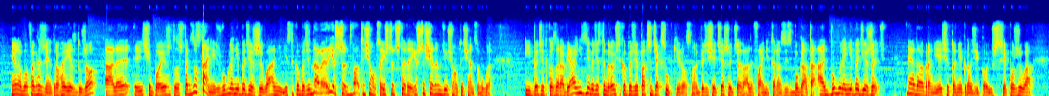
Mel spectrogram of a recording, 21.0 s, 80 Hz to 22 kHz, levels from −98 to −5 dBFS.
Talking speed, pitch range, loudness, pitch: 235 wpm, 140-180 Hz, -18 LUFS, 160 Hz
